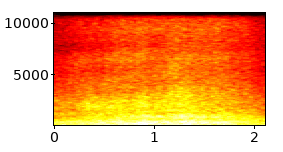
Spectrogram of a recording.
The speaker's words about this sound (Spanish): Con esta marea vamos a ahogarnos. Mira, muéstrale la marea.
